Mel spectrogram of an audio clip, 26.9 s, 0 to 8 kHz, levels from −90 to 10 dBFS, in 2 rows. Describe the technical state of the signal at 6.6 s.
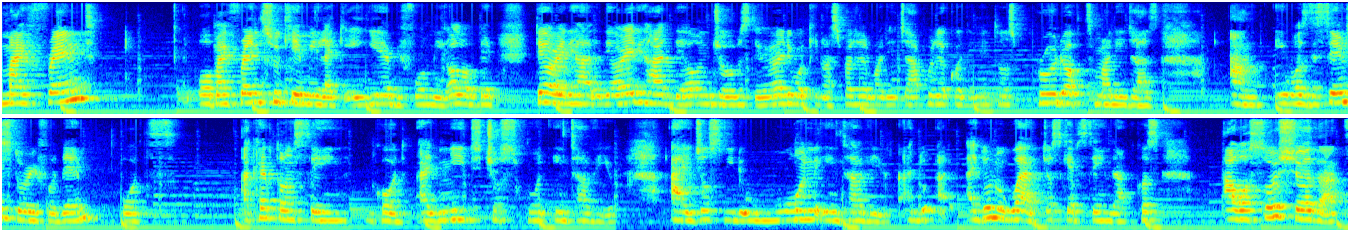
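At 6.6 s the signal carries a resampler restarted on every block, present throughout the clip. Each block, consistent with 50 ms blocks in a likely 48 kHz to 16 kHz conversion, is converted without its neighbours, leaving edge errors heard as a steady 20 Hz tick or buzz wherever signal is present.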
